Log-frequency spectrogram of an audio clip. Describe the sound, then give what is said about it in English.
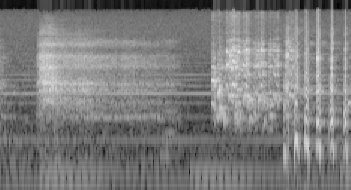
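A turkey gobbles loudly: a rattling burst of calls, then a rapid series of five or six sharp, rhythmic gobbles at the end. No one speaks. “The turkeys feel bad too.”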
